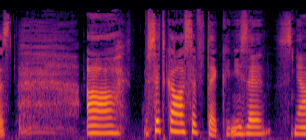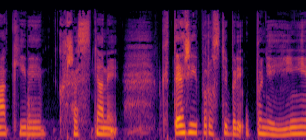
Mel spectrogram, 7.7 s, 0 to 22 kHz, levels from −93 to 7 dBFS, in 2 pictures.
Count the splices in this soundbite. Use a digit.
1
